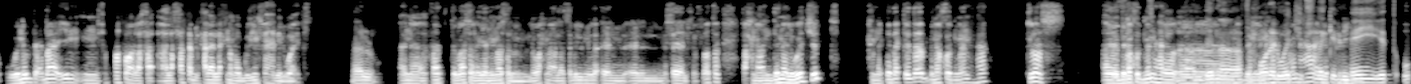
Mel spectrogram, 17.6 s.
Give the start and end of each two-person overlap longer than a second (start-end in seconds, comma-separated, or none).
13.8-17.1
